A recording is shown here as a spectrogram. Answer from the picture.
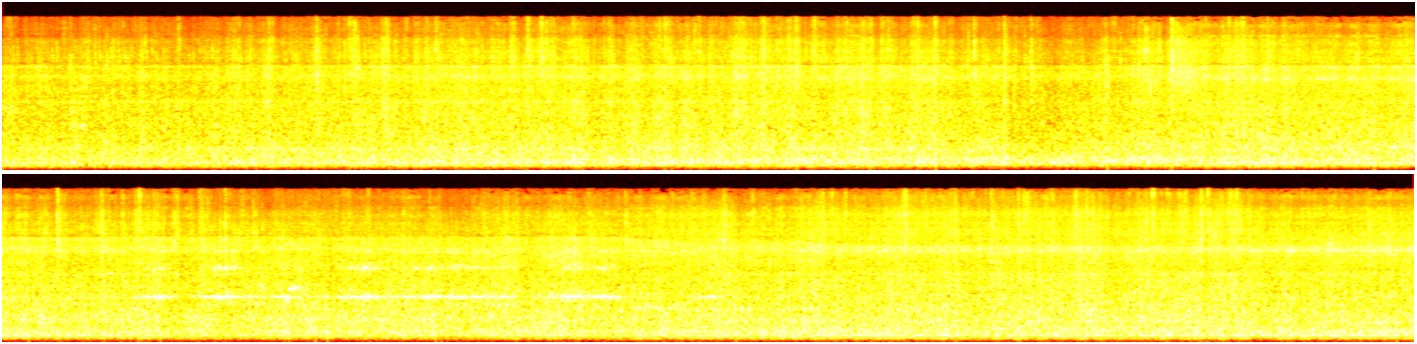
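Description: Electric mountain railcar running on the Altstätten–Gais line, heard from the driver's cab: a steady rumble of wheels on rail and running gear. About halfway through, a high wheel squeal comes and goes for several seconds as the train takes a curve.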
